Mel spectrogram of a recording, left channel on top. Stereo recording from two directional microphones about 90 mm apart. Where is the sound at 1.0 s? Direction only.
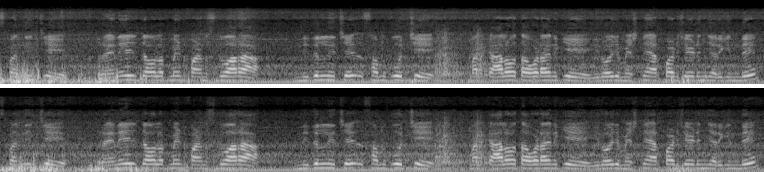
5° left (ahead or behind).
